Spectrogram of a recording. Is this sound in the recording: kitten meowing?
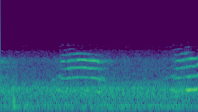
yes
